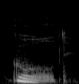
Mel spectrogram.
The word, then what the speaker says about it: gold: usage to say Clark, cowumber, not cowcumber, and gould lutinant lieutenant. There is not sufficient authority, the true pronunciation being lev tenant.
